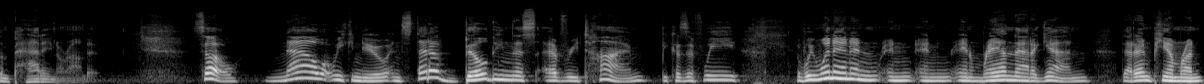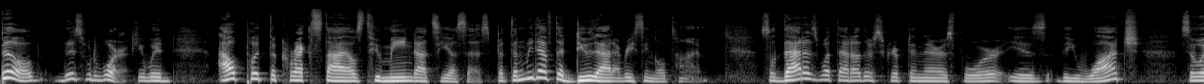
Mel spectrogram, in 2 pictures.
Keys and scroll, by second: 1.8 super+s, 1.8 super+s.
